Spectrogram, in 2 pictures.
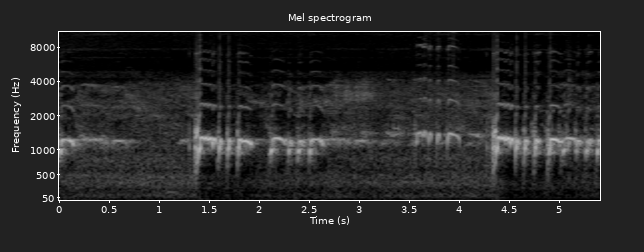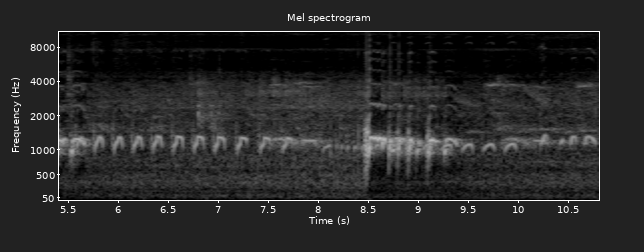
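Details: Zebra dove (perkutut) song in the anggungan cooing style, used as a lure; local, Bangkok and crossing types are named. Rapid series of low, mellow cooing notes repeats, each phrase opening with a sharp accented note, restarting about every three to four seconds.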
